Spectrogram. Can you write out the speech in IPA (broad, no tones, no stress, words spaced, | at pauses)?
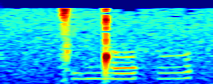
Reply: ǀi̤ŋ͡ǃoho̤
